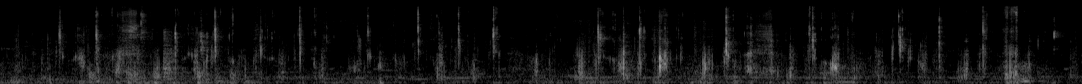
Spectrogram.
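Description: Close-up chewing and biting of curry and rice eaten by hand, heard as many short, irregular clicks, with fingers wiping a steel plate.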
